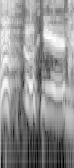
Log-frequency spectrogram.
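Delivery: a loud laugh, then the words; said through real laughter. Real, not acted. Laughing at the mix-up.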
